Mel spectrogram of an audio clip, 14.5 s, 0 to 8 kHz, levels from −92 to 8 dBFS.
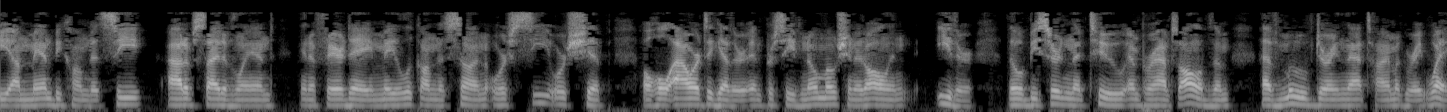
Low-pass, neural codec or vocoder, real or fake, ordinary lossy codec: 7.2 kHz; none; real; MP3, 24 kbps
